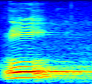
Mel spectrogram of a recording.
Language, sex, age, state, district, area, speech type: Marathi, male, 45-60, Maharashtra, Ahmednagar, urban, spontaneous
